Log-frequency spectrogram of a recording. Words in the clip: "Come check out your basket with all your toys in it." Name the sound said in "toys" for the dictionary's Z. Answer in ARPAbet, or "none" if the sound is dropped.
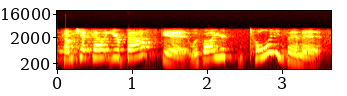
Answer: Z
